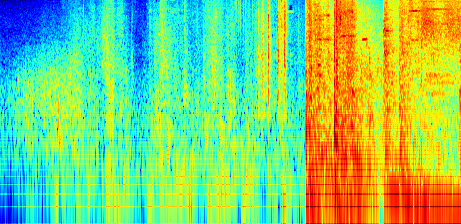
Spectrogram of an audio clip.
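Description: Gunshots in the Fortnite video game: scattered sharp cracks at moderate distance, then heavier, louder, sustained shots toward the end, with some footstep-like shuffling between them.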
